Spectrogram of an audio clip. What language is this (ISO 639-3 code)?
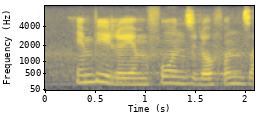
ssw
